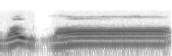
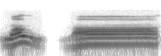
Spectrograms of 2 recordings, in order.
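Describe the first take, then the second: No difference in how they are said.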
